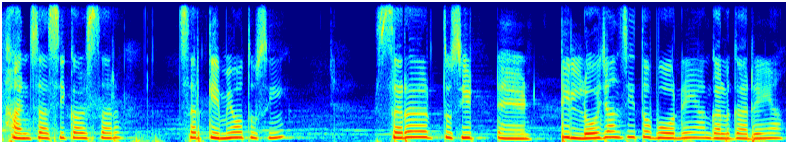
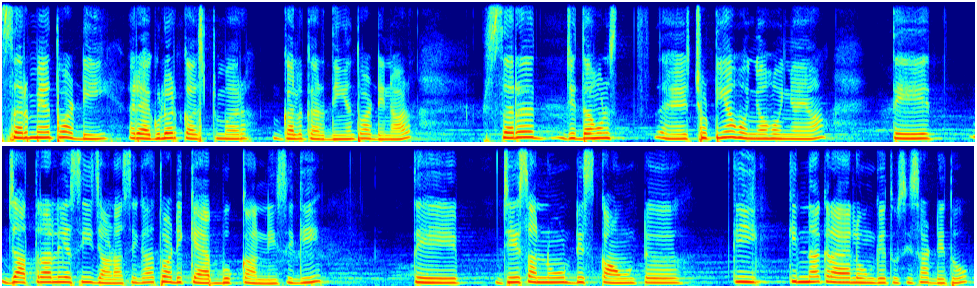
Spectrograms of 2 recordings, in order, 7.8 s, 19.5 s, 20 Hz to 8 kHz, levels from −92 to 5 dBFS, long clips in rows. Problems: continuous background conversations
